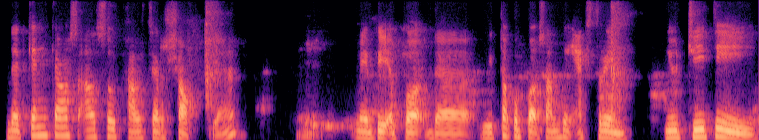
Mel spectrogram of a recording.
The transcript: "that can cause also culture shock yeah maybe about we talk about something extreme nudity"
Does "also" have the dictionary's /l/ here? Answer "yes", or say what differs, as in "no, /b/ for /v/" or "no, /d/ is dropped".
yes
